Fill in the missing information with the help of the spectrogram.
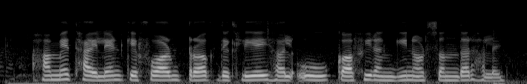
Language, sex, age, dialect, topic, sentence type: Magahi, female, 51-55, Western, agriculture, statement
